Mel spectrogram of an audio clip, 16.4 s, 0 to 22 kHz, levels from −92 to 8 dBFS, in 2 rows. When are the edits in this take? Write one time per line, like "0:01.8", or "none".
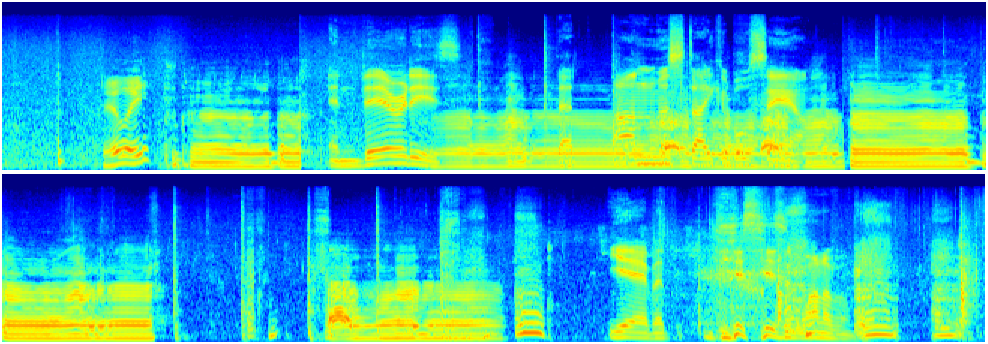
0:02.5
